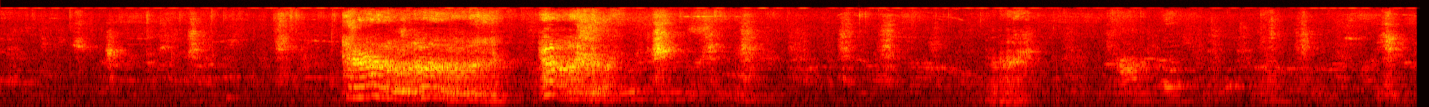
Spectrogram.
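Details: Pomeranian puppies: a burst of harsh, excited yelps and whines in the first few seconds, followed by softer scattered squeaks and snuffles with quiet human voices in the background.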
